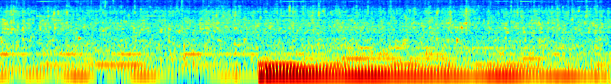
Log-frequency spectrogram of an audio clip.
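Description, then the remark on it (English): Steady, very clean and extremely cold spring water pours from a carved tree-log spout at a natural fountainhead in a continuous splashing stream, growing fuller and heavier after a couple of seconds. No voices. “This fountainhead is providing us with very clean water that's extremely cold, really cold and very pleasant at the same time.”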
